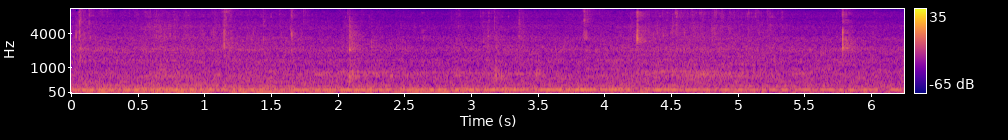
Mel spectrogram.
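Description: A steady low hum in a small room, with a handful of faint, scattered wet clicks and smacks of chewing.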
